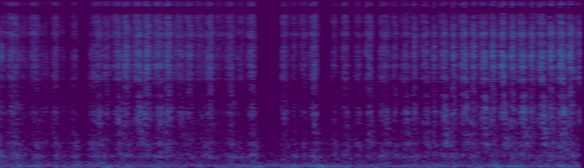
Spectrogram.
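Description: A light green Sharpie marker tip rubs across a thin paper coloring page on a clipboard in quick, repeated coloring strokes. The strokes make a soft, bright, papery scratching that pulses steadily over a faint low hum, growing slightly stronger toward the end.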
